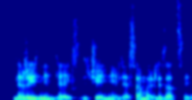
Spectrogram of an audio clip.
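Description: A man's very deep, low-pitched voice. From Russia (Nalchik, then Moscow from 14). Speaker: book publisher and triathlon coach. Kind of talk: interview.

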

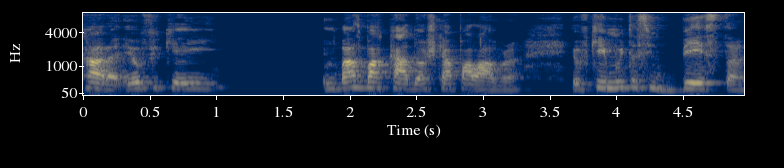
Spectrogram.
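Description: High pitch and ordinary pitch variation in a man's voice. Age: 20s. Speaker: advertising professional. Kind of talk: casual chat. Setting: video call.

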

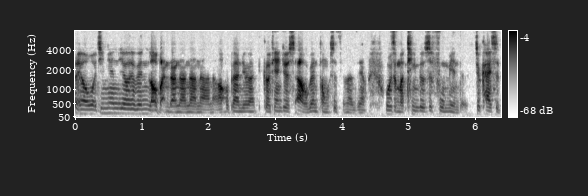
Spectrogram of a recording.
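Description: Bright and sharp in tone, this voice moves at a very fast pace with ordinary pitch variation, recorded very cleanly against a silent background. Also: man. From Taiwan. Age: young. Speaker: former expat office worker. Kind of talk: podcast interview.

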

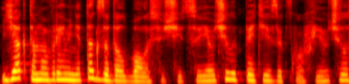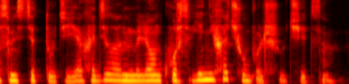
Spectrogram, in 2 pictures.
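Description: A woman races along at a very fast pace, medium in pitch with fairly even intonation. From Ryazan, Russia. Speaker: flower farmer. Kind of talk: casual interview chat.

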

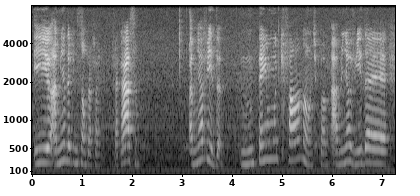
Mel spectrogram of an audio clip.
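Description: A woman with a high voice speaks at a moderate pace with fairly even intonation, long, frequent pauses and big swings in loudness over noticeable background noise. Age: 20s. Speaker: host's sister, unemployed. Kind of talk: casual chat.

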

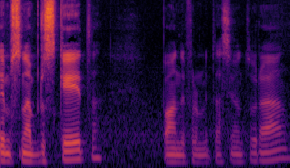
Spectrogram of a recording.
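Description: Pitched in the medium range with ordinary variation, a man talks at a moderate pace. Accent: Spanish. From Peru. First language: Spanish (speaking Portuguese). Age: 30s. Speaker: chef. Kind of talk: interview.

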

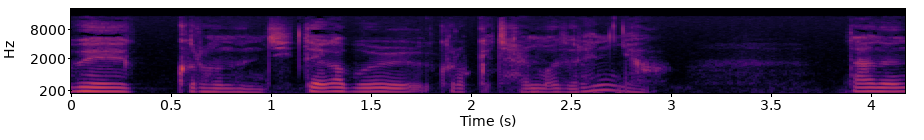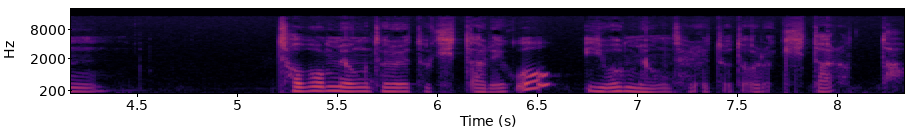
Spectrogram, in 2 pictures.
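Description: A woman's fairly low, dark, mellow voice with fairly even intonation, a moderate pace, and long, frequent pauses. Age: 30s. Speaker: counseling program guest. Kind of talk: casual conversation.

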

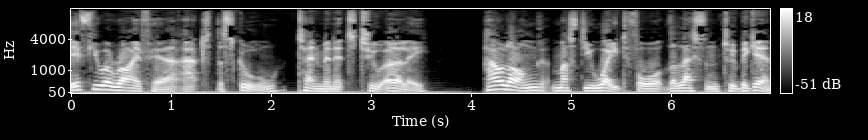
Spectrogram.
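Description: Speaking at a fairly slow pace, a man with a fairly low pitch and a somewhat breathy voice keeps his loudness very even while his intonation stays lively. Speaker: English teacher. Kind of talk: language lesson drill. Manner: formal.

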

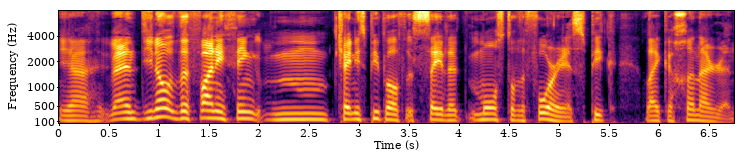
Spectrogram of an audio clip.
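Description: On a very clean recording with a silent background, a man with a Russian accent talks at a fairly slow pace in a fairly high pitch. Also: ordinary pitch variation. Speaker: podcast co-host, entrepreneur. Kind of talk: casual chat.

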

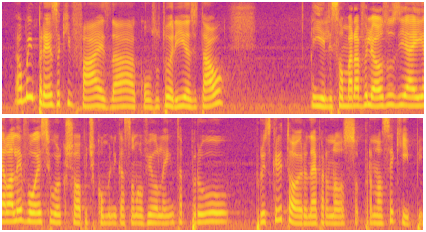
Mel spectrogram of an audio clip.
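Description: A woman's very fast speech, fairly high-pitched and fairly even in intonation, over noticeable background noise. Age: 20s. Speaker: podcast guest, yoga and spirituality enthusiast. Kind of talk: casual chat.

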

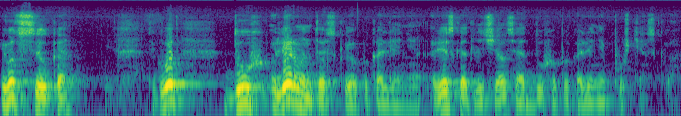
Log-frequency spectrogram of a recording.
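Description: With big swings in loudness and long, frequent pauses, a man talks at a moderate speed against noticeable background noise. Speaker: literature professor. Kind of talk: academic commentary in an interview. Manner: thoughtful, explanatory, somewhat halting, unscripted.

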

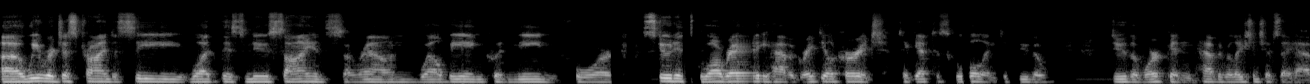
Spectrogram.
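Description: In a Southern Californian accent, a man speaks at a fairly slow pace with a medium pitch, monotone, flat intonation and a somewhat breathy quality. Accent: Southern Californian American. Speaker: education director and educator. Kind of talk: interview conversation.

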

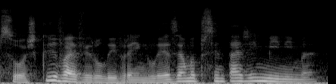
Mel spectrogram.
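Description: The voice has a dark, mellow tone and very wide pitch swings. It moves at a fairly quick pace. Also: man. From Portugal, Caldas da Rainha. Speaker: graphic designer. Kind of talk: interview.

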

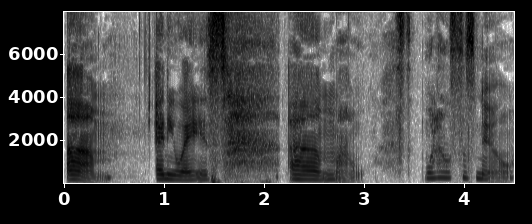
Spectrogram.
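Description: The recording of the woman is very clean, with a silent background. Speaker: podcast host. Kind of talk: personal monologue. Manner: hesitant, many fillers.

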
